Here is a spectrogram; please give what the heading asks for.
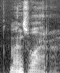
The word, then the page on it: mansuar: Biak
